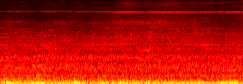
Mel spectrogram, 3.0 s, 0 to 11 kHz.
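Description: An FMS 1700mm Corsair V3 radio-controlled warbird on a 6S battery with a new propeller passes fast overhead, its electric motor and prop giving a steady, loud droning whine outdoors, no talking.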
